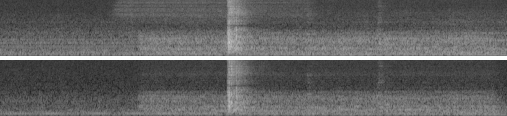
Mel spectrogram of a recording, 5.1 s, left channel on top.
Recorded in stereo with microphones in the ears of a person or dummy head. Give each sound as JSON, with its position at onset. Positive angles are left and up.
{"t": 1.4, "sound": "a splash", "side_deg": 30, "distance_m": 2.0}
